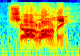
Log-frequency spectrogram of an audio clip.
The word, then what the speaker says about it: Charlon: David charlon as I've just been tipped off how to pronounce that charlony 6 14 dial leaving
